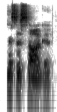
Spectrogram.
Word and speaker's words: Mississauga: Missaga.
